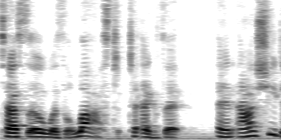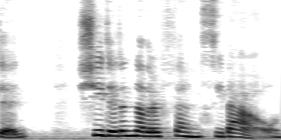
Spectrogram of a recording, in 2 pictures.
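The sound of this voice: Here is an unforced reading voice. The intonation is lively.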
